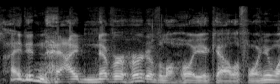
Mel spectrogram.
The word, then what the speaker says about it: La Jolla: But I was lucky because Charlie Bush, just after I said it's actually pronounced La Jolla. So I went back on the air and I said, Charlie Bush said it's La Jolla.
